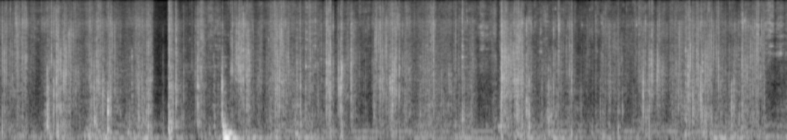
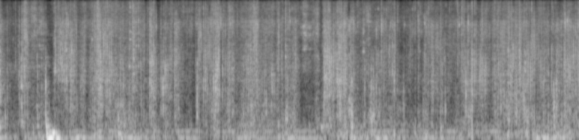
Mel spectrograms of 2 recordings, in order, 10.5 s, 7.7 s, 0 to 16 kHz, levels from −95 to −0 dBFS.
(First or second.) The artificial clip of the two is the second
